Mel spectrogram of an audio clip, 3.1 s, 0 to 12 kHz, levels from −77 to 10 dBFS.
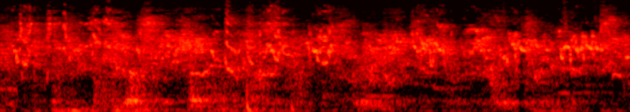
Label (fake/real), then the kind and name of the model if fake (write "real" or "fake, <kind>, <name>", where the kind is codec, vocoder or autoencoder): fake, vocoder, Vocos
